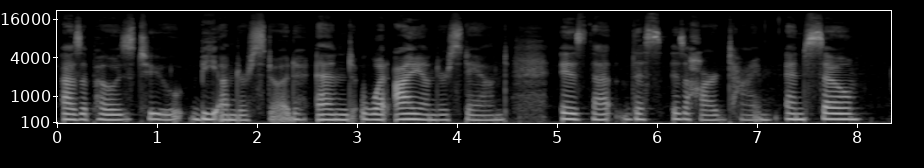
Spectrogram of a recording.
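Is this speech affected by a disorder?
No.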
